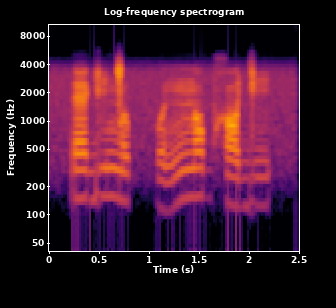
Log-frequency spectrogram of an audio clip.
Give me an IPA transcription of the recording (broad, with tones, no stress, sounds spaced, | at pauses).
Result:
ɾ ɛ˦ ɡ i˦ ŋ͡ǀ ʊ˧ pː ʊ˨ nː ɔ˦ b x ɒ˧ ɟ i˧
